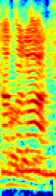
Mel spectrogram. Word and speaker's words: Catalan: Uh, but it's C A T A like Katalan. I've never heard Catalan.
